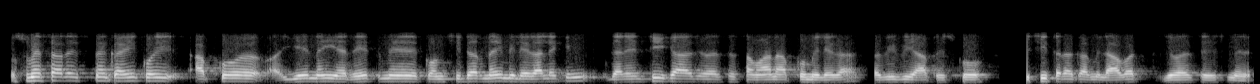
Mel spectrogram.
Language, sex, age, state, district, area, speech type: Hindi, male, 45-60, Bihar, Vaishali, rural, conversation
